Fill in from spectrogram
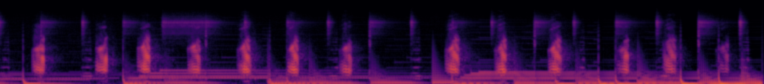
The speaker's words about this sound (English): The White's tree frog calls not only to attract mates, but also to advertise its location outside the mating season. For reasons known only to the frogs, they are especially vocal after rain.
